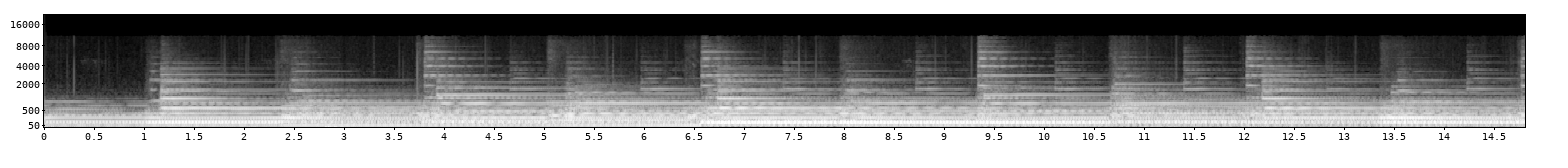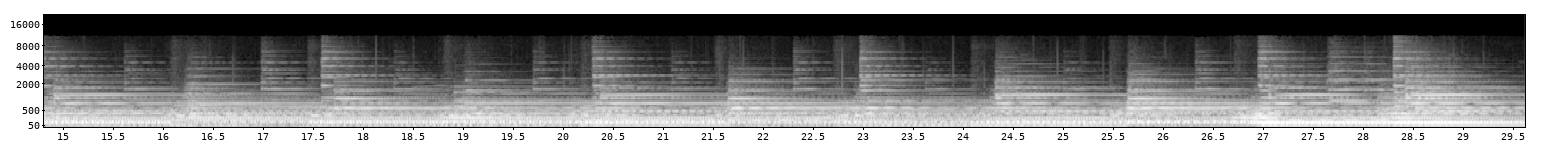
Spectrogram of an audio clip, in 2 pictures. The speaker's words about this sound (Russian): Наверное, вот ростовский звон мы и послушаем. Один из классических ростовских звонов 17 века.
